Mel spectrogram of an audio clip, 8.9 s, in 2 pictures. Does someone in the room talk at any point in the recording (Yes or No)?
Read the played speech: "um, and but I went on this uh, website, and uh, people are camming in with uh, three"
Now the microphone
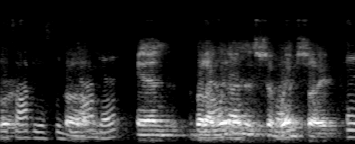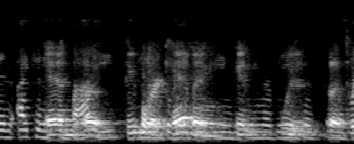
Yes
